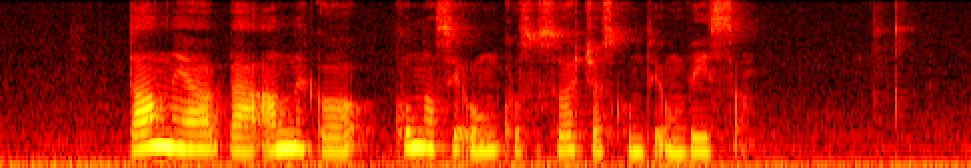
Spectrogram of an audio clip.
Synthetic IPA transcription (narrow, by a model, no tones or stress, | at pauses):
d̪̥ɑːnɪɑb̥æːʔɑ̰nɪkʊkʰʊnɑsḭːʔʊŋkʰʊsosøːçɑskʰʊnt̪ʰɪ̰ʔʊmʋiːsɑ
